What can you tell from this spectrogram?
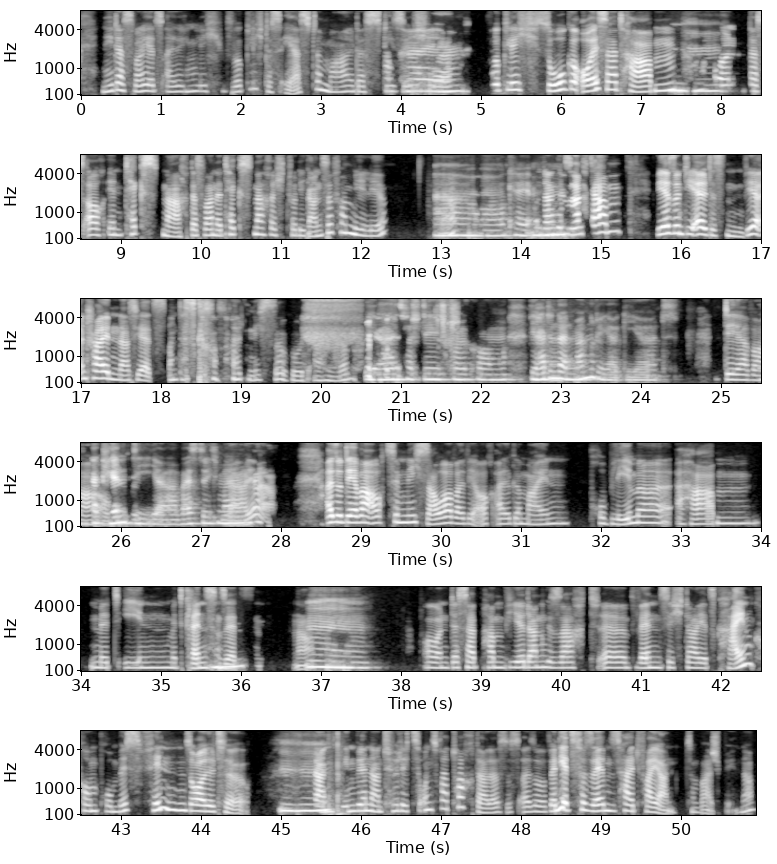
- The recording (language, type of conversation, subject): German, advice, Wie kann ich mit dem Konflikt mit meiner Schwiegerfamilie umgehen, wenn sie sich in meine persönlichen Entscheidungen einmischt?
- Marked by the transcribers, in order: drawn out: "Okay"; other background noise; distorted speech; laughing while speaking: "Und das kam halt nicht so gut an, ne?"; inhale; laugh; unintelligible speech; static; drawn out: "Mm"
